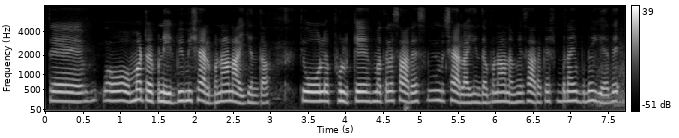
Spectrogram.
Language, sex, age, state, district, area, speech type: Dogri, female, 30-45, Jammu and Kashmir, Samba, rural, spontaneous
